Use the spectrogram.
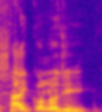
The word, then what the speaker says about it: psychology: this you can say psychology here p remains silent pneumonia here p remains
